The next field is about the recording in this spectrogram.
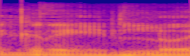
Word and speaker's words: Grello: Veramente molto molto bella, perché parliamo della nostra storia, parliamo della storia del borgo di Grello, si scrive Grello e si legge Grello.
